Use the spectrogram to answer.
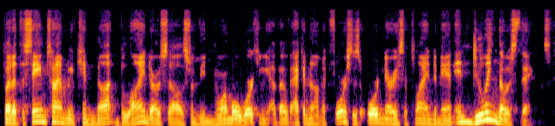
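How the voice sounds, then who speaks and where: A man speaking as an expert interview guest, explaining in articulate, measured, formal phrasing. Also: mid-range voice, a little mellow.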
